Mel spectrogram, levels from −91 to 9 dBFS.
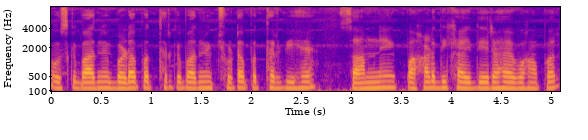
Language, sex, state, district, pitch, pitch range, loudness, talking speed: Chhattisgarhi, male, Chhattisgarh, Rajnandgaon, 160 Hz, 160-165 Hz, -17 LUFS, 260 wpm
